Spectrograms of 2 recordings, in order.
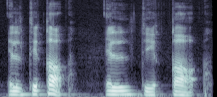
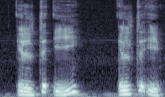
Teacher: Well, because it's very difficult to pronounce it, and that's one of the reasons that lots of people, sometimes they would go and pronounce the qaf, and sometimes people would pronounce the qaf as the glottal stop.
